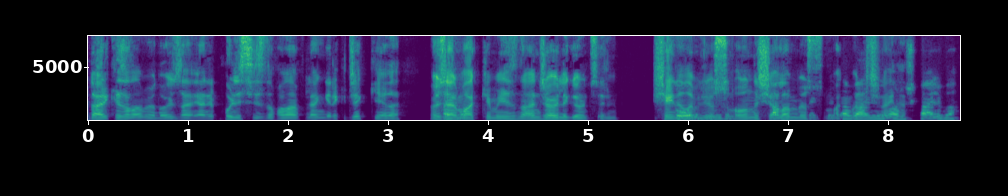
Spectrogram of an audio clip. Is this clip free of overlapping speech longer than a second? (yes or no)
no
